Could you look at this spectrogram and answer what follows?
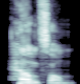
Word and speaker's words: handsome: وزي كلمة handsome. بننطق حرف الدي ت أو تي لما يجي في نهاية الفعل المنتظم في الماضي البسيط.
